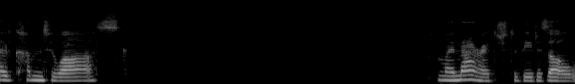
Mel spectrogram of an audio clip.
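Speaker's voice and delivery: almost timid, nervous, tentative delivery. Voicing a nervous character asking an old man to dissolve her marriage: timid, quiet voice. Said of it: "almost timidly, like she doesn't realize she's not speaking with her full voice".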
